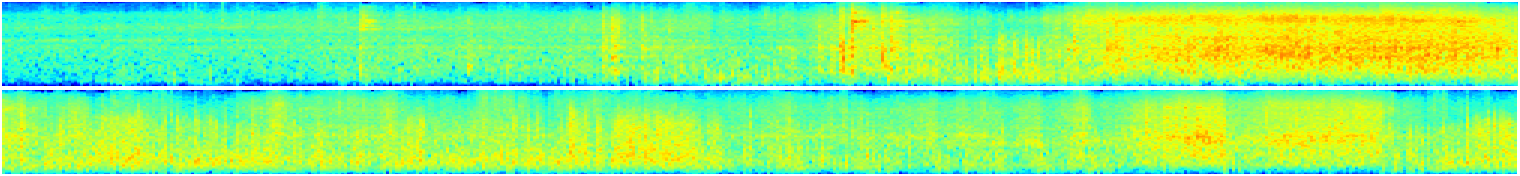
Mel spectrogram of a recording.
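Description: South West Trains electric multiple unit running in alongside the platform: wheel and rail noise grows over the first few seconds with a few sharp clicks of wheels over rail joints, is loudest and hissiest as the front passes about six seconds in, then settles into a steady rumble as the carriages go by.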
